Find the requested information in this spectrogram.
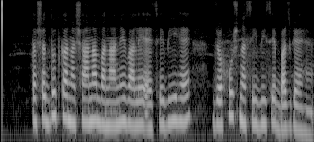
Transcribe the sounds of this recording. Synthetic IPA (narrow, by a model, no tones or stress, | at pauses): t̪ɐʃəd̪ːʊd̪kanɪʃaːnabɐnaːneʋaːleɛːsebʱiɦɛ̃ | d͡ʒoːxʊʃnɐsiːbisebɐt͡ʃɡɐeɦɛ̃ː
